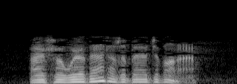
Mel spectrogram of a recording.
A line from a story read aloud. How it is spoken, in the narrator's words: Ned said dryly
